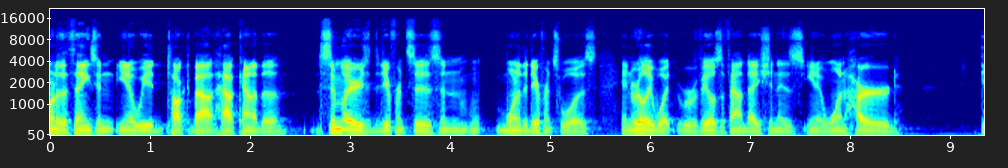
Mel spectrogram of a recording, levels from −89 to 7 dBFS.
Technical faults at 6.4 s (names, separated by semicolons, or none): none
